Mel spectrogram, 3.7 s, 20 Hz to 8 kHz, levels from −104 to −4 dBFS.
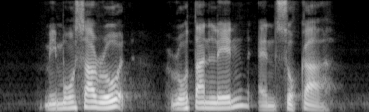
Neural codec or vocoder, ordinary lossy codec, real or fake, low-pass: codec, 16 kHz, 8 kbps, FunCodec, trained on LibriTTS, 25 frames a second; none; fake; none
